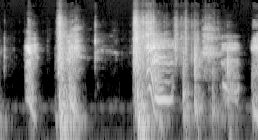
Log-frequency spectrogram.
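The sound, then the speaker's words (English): A door is battered with a chair: several loud, heavy thuds and whacks at uneven intervals, the last blow followed by a drawn-out creaking groan and clattering. “Okay, give me a chair. I'll break this door down for you.”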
